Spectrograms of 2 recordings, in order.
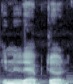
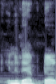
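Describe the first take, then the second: First: The consonant before the ending is a 'ch' sound. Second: The consonant before the ending is a 't' sound. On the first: The speaker calls it right. "इसे पढ़ेंगे इन रैप्चर" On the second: The speaker calls it wrong. "नहीं पढ़ना है"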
